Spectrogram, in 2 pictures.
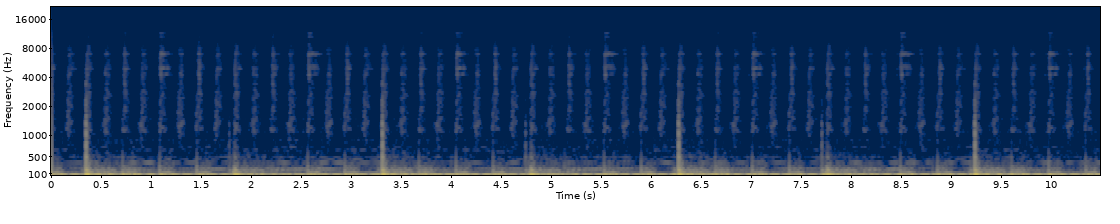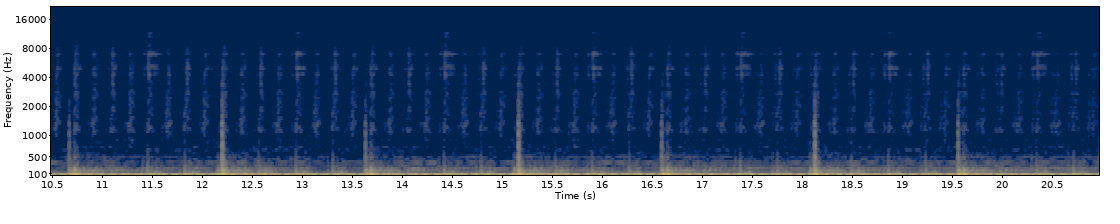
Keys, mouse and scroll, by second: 0.8 ctrl+z, 18.3-20.9 drag.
